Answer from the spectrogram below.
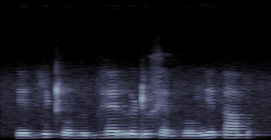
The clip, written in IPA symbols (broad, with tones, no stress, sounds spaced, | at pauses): e˩ bʱ i˥ ʈʰ o˩ ɦ ɯ˩ bʱ ɛː˥ r ɯ˥ ɖ ɯ˥ x ɛ˩ bʱ oː˩ ŋ e˥ θ a˥ b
